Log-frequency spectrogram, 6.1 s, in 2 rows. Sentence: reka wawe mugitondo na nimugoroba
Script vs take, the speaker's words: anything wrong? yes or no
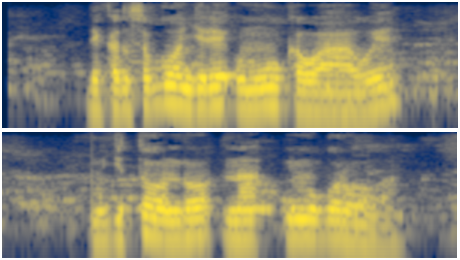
yes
